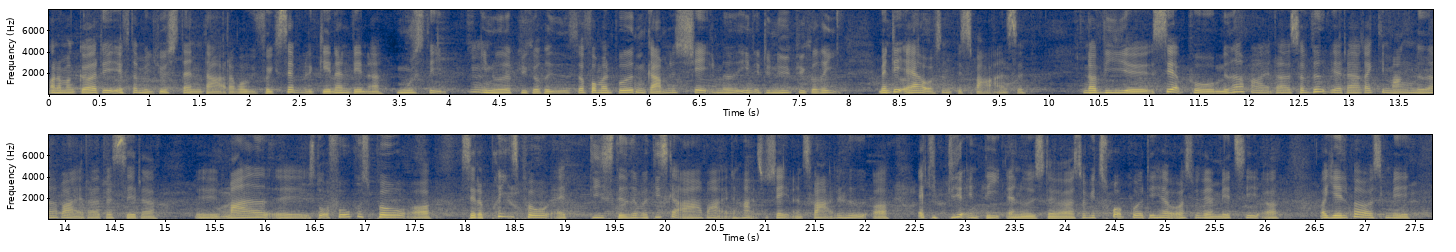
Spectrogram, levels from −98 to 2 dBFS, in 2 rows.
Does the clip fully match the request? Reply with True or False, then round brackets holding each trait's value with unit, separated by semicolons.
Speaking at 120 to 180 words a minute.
False (210 wpm)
